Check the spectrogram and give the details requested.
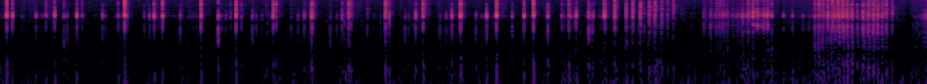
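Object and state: Plastic comb.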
